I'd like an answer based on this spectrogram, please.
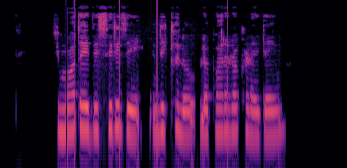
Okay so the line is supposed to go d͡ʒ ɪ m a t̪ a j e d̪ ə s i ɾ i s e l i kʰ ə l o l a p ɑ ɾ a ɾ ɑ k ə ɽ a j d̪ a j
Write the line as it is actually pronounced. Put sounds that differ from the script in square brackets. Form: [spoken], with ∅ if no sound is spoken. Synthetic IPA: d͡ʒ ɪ m [ɑ] t̪ a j e d̪ ə s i ɾ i [z] e l i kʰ ə l o l a p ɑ ɾ a ɾ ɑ k ə ɽ a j d̪ a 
